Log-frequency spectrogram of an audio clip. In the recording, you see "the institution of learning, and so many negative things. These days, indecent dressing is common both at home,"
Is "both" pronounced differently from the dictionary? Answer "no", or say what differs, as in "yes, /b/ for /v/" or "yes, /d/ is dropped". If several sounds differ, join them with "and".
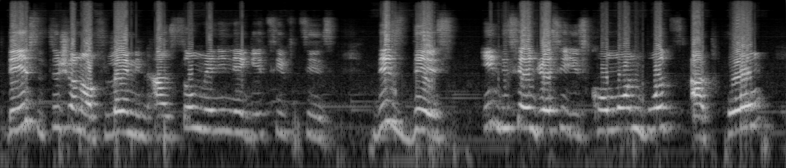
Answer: yes, /t/ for /θ/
